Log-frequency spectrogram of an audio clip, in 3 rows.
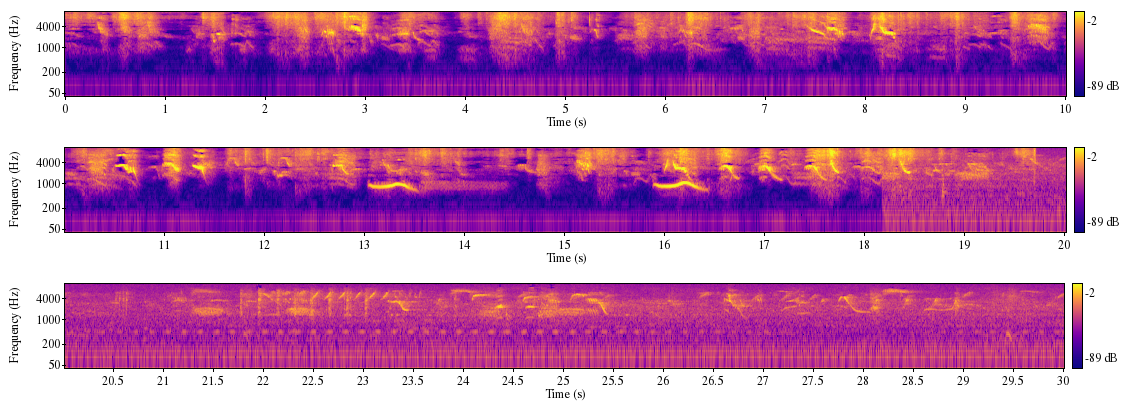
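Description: Several songbirds chirping and whistling, quick chirps mixed with a few clear, slurred whistles. About 18 seconds in the sound cuts suddenly to a fainter, steadier background with a low hum and only faint, distant chirping.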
